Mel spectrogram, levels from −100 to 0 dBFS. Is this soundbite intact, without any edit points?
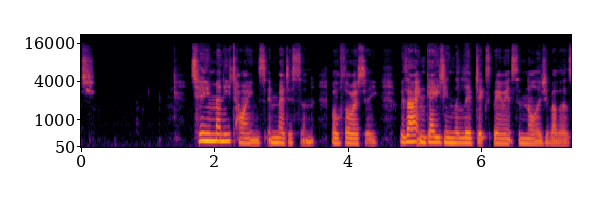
no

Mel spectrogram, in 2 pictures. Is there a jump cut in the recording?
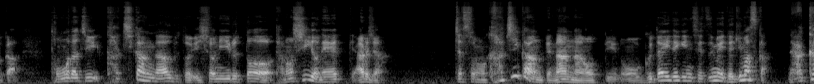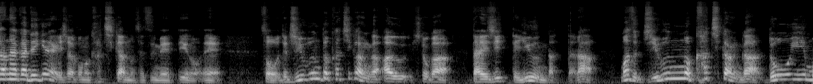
yes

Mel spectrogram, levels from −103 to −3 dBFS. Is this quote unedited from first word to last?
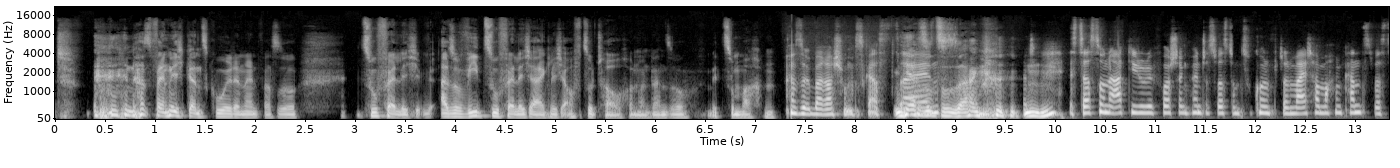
no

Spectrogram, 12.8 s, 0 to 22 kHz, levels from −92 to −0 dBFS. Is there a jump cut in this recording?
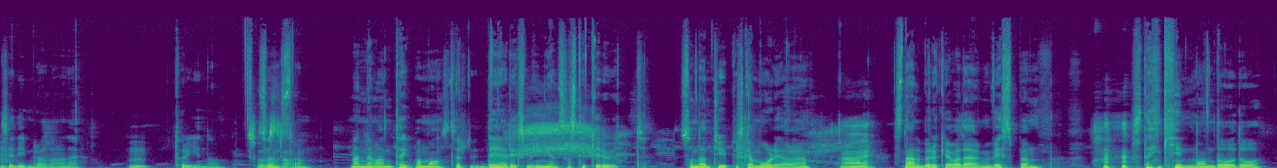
yes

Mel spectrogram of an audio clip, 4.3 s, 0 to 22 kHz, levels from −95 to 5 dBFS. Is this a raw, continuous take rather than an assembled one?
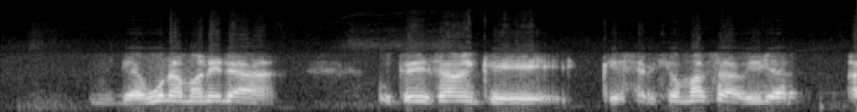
yes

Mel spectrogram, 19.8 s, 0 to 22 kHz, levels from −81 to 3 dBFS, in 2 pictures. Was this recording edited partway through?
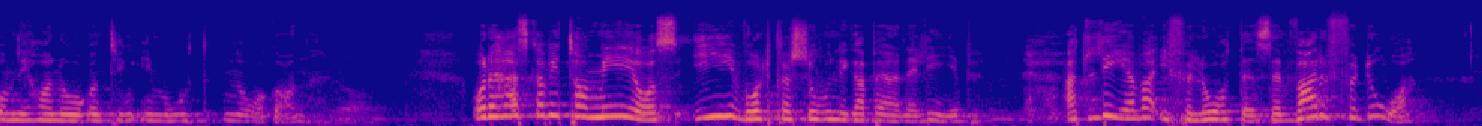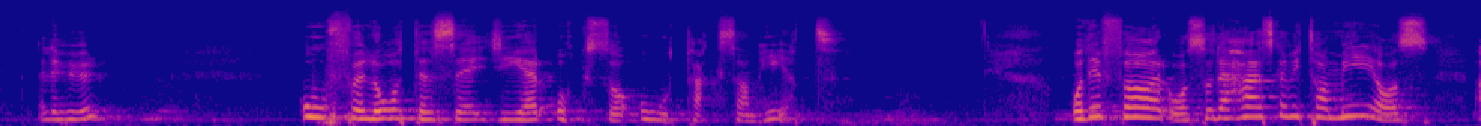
yes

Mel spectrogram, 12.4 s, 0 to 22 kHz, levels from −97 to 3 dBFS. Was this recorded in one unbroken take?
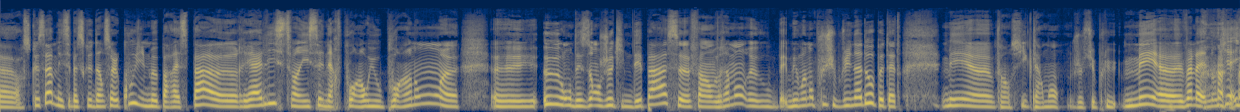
yes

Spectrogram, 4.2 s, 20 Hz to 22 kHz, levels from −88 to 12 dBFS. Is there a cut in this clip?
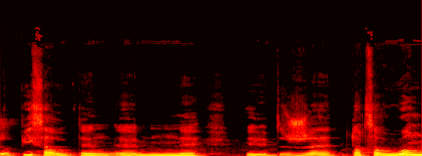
yes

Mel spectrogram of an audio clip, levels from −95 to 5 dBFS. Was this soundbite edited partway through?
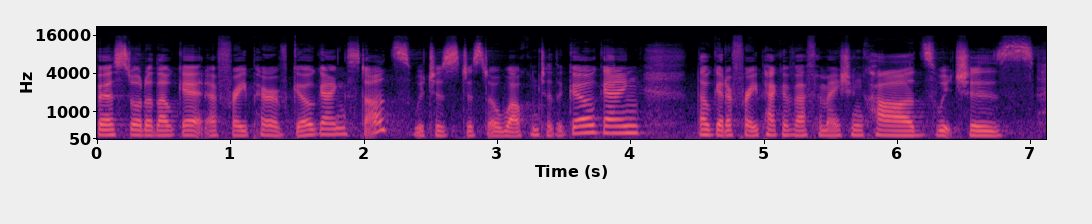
no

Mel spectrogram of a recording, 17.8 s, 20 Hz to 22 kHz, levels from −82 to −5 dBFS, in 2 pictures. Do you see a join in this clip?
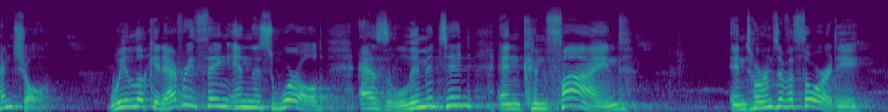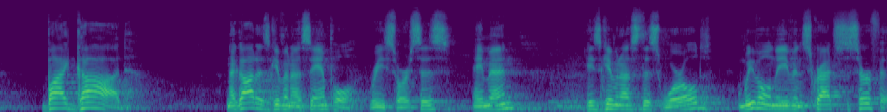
yes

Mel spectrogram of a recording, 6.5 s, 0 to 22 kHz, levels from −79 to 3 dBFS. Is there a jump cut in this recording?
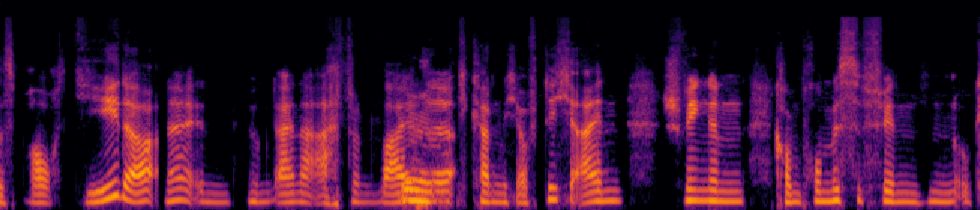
yes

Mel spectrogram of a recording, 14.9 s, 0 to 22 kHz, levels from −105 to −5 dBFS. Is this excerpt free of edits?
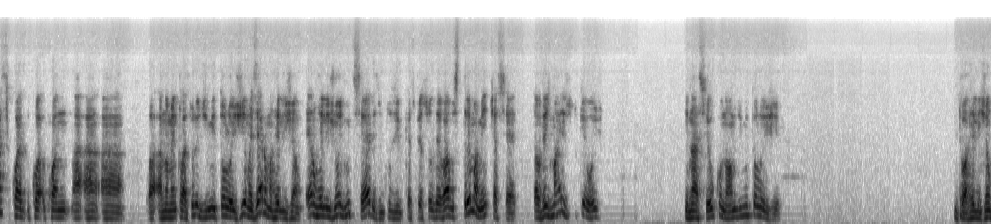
yes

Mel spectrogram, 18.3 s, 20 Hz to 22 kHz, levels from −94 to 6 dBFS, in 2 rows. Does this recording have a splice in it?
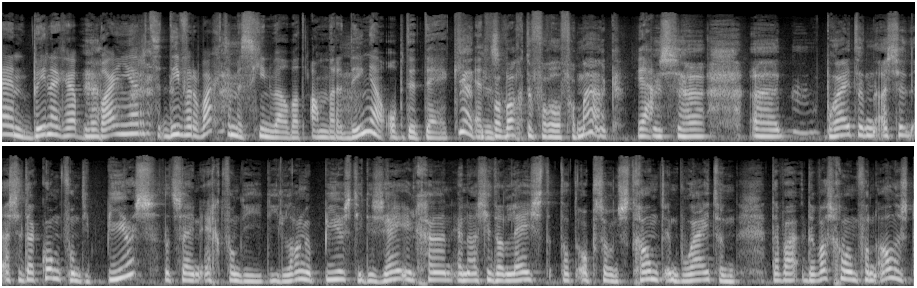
yes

